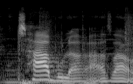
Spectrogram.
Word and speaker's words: Tabula rasa: Ähm, die äh, haben uns nämlich jetzt darauf hingewiesen, dass wir Tabula eigentlich völlig falsch aussprechen. Das heißt nämlich Tabula rasa und nicht, ich weiß nicht, wie wir es uns gesagt haben.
